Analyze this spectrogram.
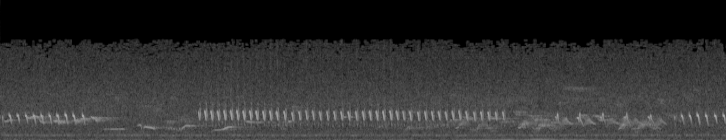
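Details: Spotted flycatchers nesting in a half-open box on a garden hut, parents delivering flying insects to their young; long rapid trains of high pulsed notes, interspersed with short rising chirps, against a low background hum.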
